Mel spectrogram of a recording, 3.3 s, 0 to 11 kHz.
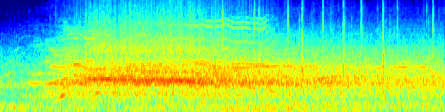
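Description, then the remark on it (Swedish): A large stadium crowd of over 31,000 spectators at a match in the arena roars and cheers in a sustained, loud wall of voices, with a few sharp claps or shouts cutting through near the end. “Inne på arenan var stämningen på topp med över 31 000 i publiken och det blev en målrik match.”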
